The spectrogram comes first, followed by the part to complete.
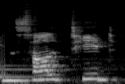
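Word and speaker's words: insulted: অপমান ঠিক আছে ইনসাল্ট ইনসাল্টেড ইনসাল্টেড দেখো আমি কিন্তু টিড বলি নাই আমাদের যদি আমাদের শব্দের শেষে টি ইডি থাকে তাহলে টিড বলবো সো ইনসাল্ট অপমান করা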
